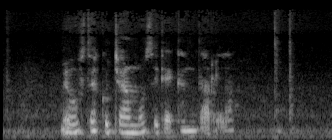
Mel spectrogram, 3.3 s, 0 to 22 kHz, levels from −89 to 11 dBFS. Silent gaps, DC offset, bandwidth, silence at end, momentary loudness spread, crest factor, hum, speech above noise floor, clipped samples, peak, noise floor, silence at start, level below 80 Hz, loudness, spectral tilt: none; under 0.1%; 16 kHz; 0.4 s; 24 LU; 18 dB; none; 26 dB; under 0.1%; -6 dBFS; -48 dBFS; 0.6 s; -64 dBFS; -22 LUFS; -6 dB/octave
